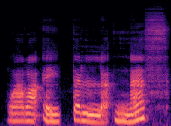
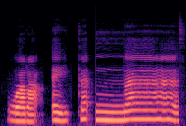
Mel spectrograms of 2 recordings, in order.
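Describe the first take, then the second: First: An L sound is pronounced before nas. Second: No L sound; the n is doubled. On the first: The speaker calls it wrong. "Je ne vais pas dire" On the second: The speaker calls it right. "mais je vais dire An-nas"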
